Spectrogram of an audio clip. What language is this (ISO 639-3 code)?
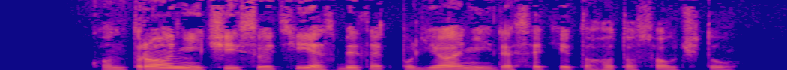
ces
